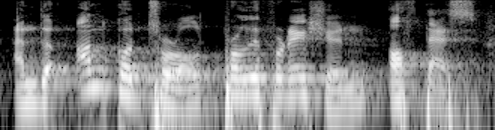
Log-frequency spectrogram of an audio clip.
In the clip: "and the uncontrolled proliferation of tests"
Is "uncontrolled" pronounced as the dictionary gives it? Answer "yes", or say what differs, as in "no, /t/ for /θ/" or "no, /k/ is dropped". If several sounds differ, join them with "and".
yes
